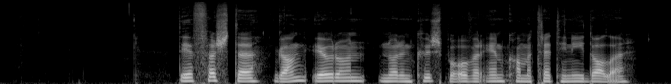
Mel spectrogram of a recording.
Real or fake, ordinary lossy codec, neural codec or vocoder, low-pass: real; none; none; 19.8 kHz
